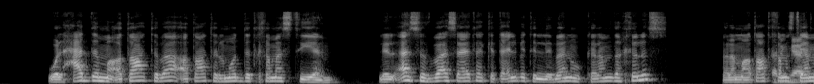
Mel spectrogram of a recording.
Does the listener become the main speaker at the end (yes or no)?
no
